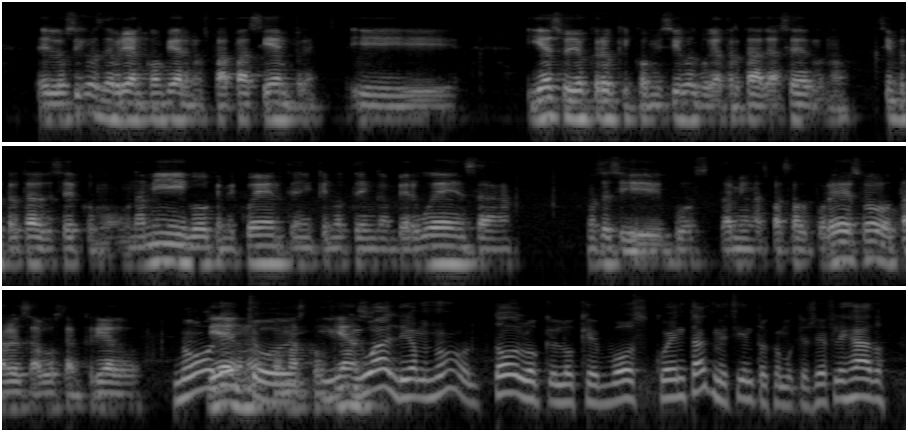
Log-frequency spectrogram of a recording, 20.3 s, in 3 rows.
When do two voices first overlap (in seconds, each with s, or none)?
15.1 s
